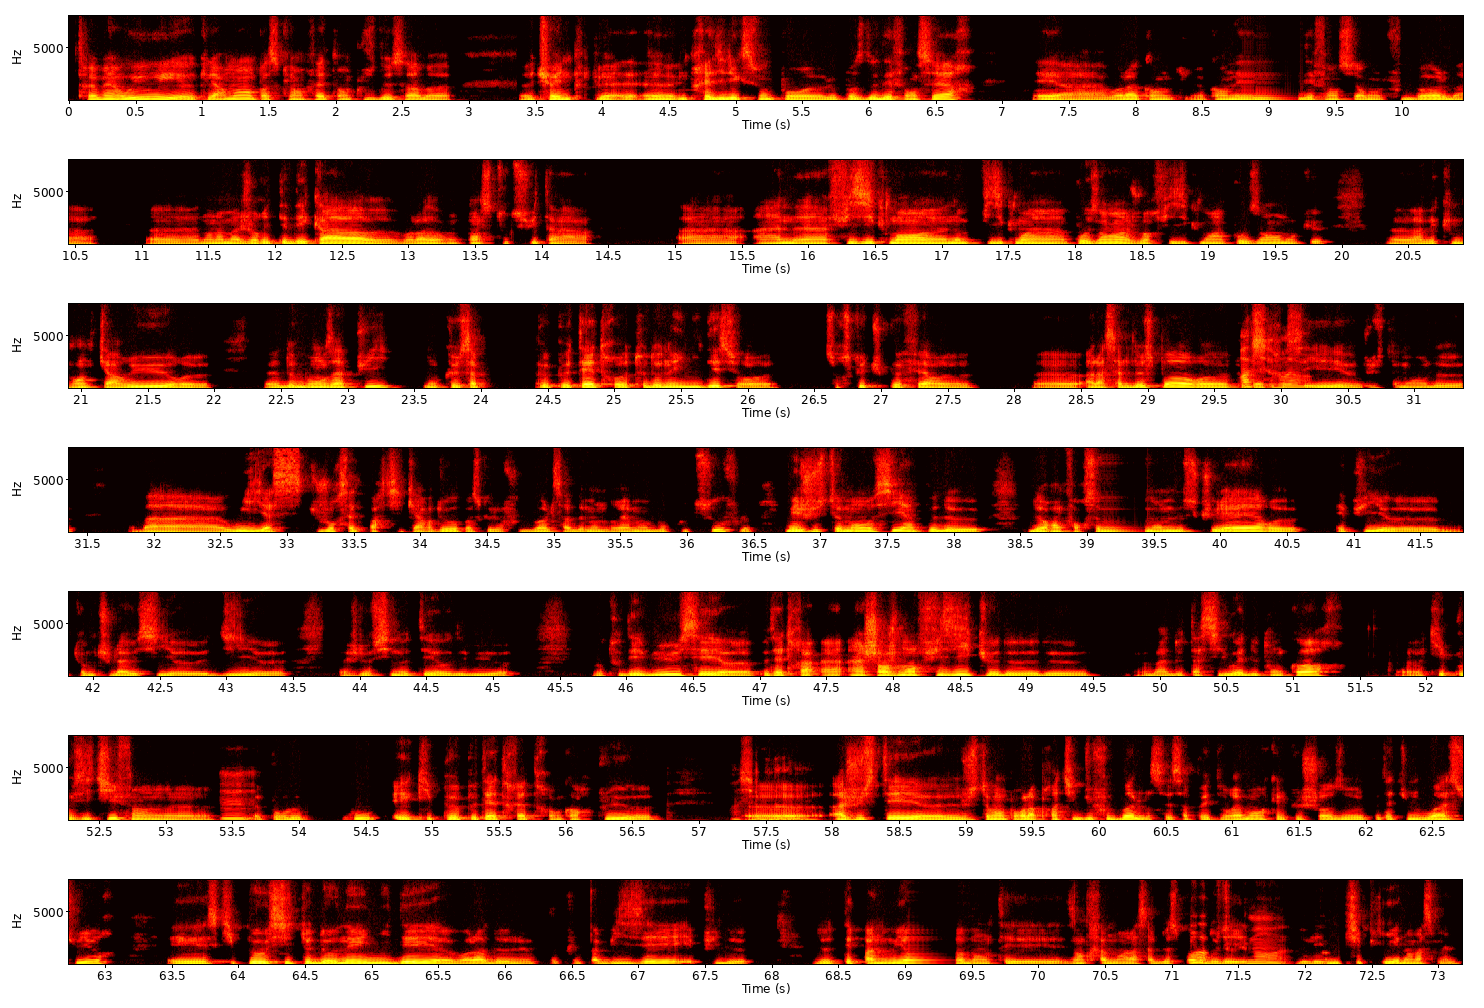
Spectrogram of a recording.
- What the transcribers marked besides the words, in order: distorted speech; tapping; other noise
- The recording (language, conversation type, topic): French, advice, Comment gérez-vous le sentiment de culpabilité après avoir sauté des séances d’entraînement ?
